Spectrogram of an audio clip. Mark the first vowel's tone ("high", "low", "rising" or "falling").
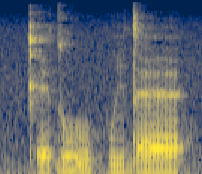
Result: low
